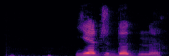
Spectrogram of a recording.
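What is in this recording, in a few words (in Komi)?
"едждӧдны", Komi, female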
